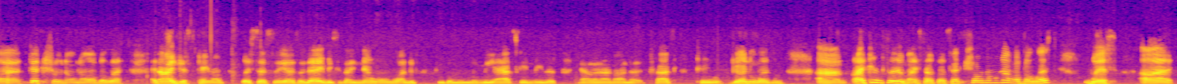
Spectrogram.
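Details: Dysarthria in a woman author born with cerebral palsy affecting both sides of her body; her speech is largely unintelligible to automatic transcription.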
